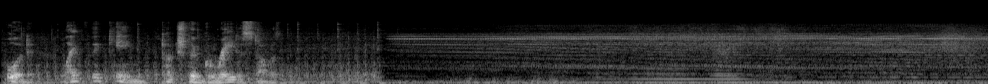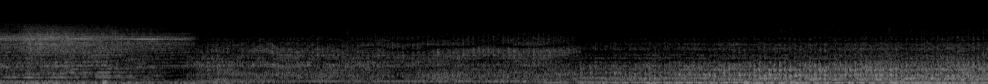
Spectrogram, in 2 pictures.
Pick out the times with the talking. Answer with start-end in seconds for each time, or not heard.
0.0-2.8.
